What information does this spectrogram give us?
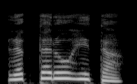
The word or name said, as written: ರಕ್ತರೋಹಿತ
